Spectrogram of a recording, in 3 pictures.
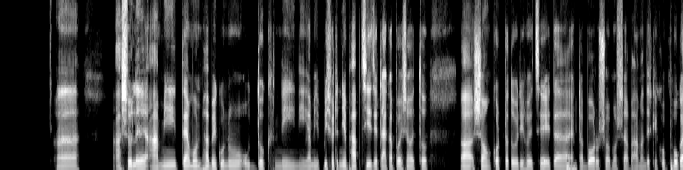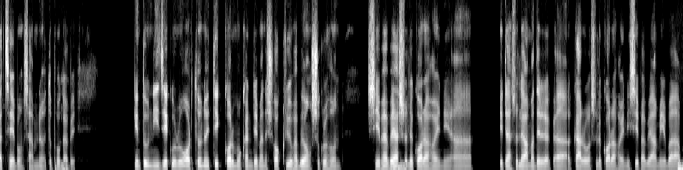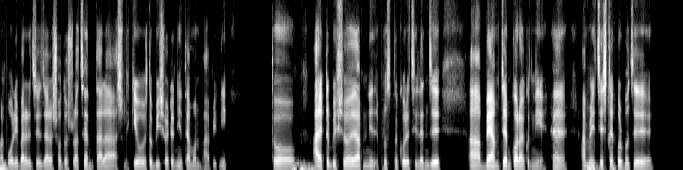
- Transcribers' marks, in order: tapping; other background noise
- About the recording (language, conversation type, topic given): Bengali, advice, আর্থিক চাপ বেড়ে গেলে আমি কীভাবে মানসিক শান্তি বজায় রেখে তা সামলাতে পারি?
